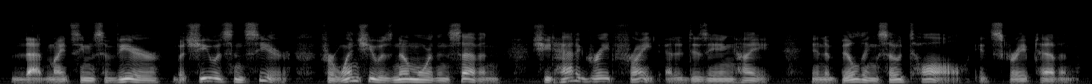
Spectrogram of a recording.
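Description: A man's low-pitched, slightly mellow voice at a fairly slow pace, full of big pitch swings.

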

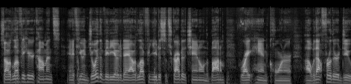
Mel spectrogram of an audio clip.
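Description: A man with a plain, everyday voice talks at a fairly low pitch with ordinary pitch variation, the sound dry with no echo. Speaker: fishing content creator. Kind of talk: casual vlog chat. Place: open country.

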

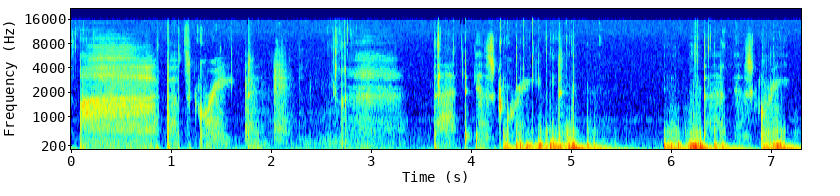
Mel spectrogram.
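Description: Whispering at a very slow pace, a woman speaks quietly in a soothing tone over light background noise. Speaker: ASMR creator. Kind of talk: soft ASMR whisper chat. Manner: quiet, soothing near-whisper. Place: home room. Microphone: studio mic.

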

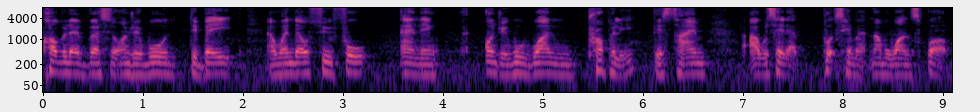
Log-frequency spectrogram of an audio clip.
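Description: With a British accent, a man talks at a moderate pace in a fairly low pitch. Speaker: boxing pundit. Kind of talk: casual chat. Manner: animated.

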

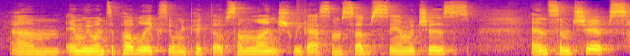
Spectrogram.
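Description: In a room with audible echo, a raspy woman talks at a fairly slow pace with fairly low pitch and fairly even intonation.

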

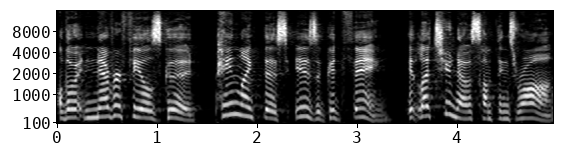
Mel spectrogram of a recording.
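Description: A woman speaks at a fairly slow pace with a high pitch and very wide pitch swings. The background is quiet. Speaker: program host, method creator. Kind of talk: infomercial presentation. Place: studio. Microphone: lapel.

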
